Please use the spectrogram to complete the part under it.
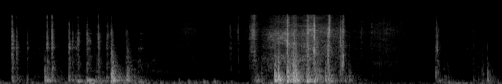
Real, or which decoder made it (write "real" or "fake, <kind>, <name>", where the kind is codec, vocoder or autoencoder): real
